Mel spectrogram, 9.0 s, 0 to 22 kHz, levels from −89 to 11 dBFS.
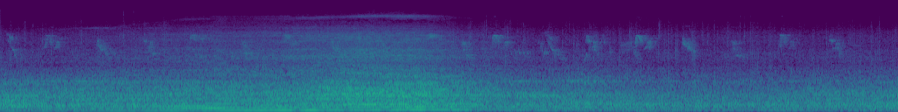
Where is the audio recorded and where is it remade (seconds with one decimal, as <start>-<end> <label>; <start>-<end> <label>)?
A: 0.0-2.1 recorded; 2.1-2.9 remade; 2.9-3.9 recorded; 3.9-4.5 remade; 4.5-7.2 recorded; 7.2-7.8 remade; 7.8-9.0 recorded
